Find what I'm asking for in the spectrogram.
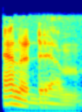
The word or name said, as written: anadem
